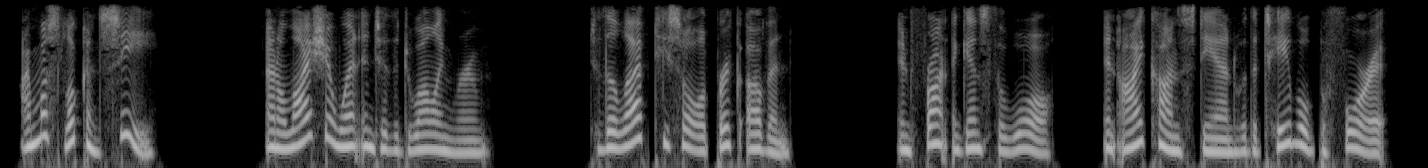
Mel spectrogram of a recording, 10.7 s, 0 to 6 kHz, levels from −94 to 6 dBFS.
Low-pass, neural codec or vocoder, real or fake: 5.4 kHz; none; real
